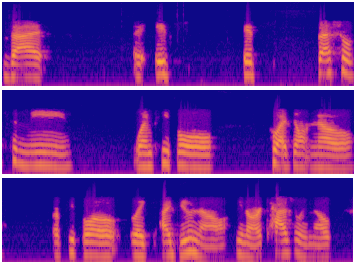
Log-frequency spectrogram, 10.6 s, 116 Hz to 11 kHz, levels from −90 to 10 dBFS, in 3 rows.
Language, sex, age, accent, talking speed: English, female, 30-49, American, 130 wpm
